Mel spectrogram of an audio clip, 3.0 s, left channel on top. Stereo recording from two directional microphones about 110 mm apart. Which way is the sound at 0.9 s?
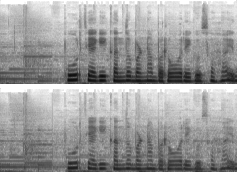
35° left (ahead or behind).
